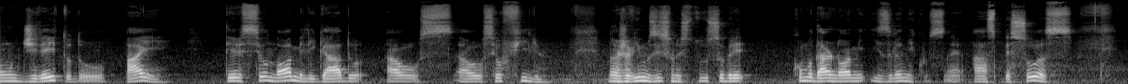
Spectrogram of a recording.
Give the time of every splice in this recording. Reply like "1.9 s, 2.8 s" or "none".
none

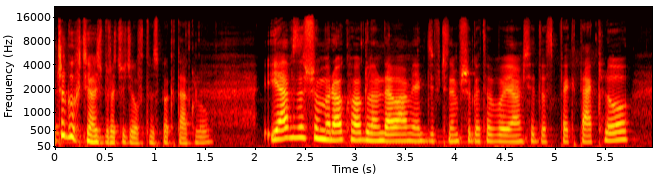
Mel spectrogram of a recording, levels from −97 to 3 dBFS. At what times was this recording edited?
none

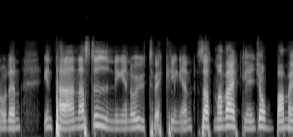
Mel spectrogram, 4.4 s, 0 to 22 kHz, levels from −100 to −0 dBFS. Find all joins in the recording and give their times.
2.9 s

